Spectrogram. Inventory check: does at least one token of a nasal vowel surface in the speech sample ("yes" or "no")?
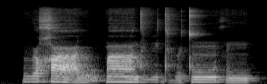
yes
